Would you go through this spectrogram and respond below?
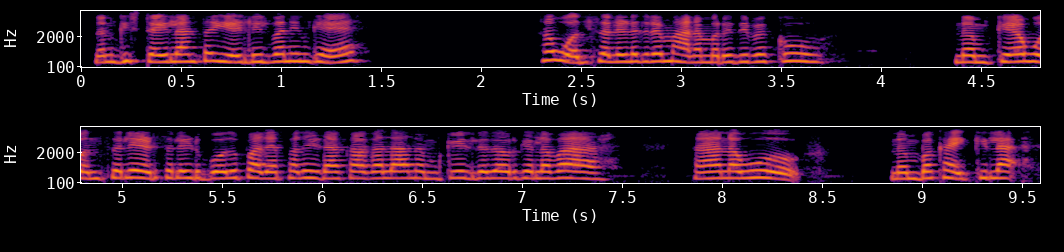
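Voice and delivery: furious outburst. Acted. Kaveri on the phone shouting at her lover to leave her alone, furious. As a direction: yell at him to leave you alone for good. Breakup call, angry outburst.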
